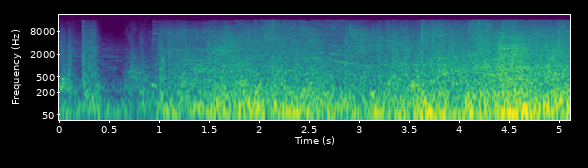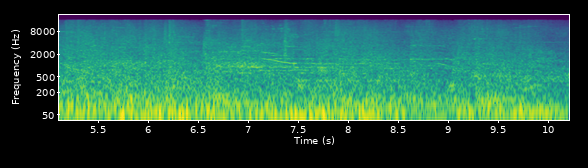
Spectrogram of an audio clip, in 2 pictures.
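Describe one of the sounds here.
Spell blasts and explosions crash during a fantasy game battle.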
